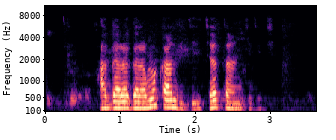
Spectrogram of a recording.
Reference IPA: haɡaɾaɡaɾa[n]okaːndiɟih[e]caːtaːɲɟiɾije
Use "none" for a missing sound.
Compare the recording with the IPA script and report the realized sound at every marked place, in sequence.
m, e

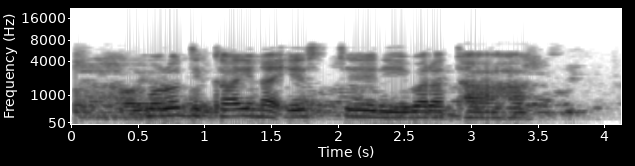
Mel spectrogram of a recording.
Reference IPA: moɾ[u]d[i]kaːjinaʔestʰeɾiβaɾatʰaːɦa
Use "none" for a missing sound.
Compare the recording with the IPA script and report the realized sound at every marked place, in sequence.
o, i

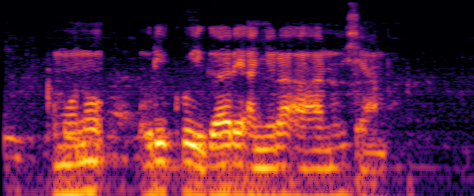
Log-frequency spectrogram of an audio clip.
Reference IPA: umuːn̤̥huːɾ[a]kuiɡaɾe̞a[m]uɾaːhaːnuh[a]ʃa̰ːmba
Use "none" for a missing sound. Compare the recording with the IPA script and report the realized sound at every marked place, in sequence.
i, ɲ, i

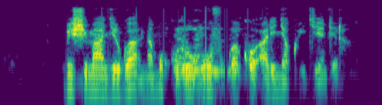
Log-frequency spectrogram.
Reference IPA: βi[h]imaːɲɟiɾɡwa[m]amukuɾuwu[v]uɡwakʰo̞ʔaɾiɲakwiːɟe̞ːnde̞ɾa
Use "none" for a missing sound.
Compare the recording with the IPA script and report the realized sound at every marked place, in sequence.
ʃ, n, v

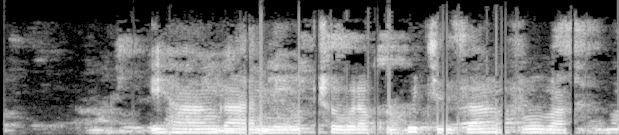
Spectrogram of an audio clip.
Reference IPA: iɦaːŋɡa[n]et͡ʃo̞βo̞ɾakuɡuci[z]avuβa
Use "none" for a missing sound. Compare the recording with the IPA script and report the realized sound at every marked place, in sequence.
n, z

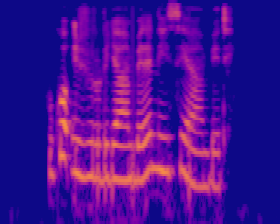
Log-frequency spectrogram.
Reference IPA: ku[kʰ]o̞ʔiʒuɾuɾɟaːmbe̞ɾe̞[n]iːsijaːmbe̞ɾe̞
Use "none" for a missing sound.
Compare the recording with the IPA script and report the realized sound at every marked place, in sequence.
k, n

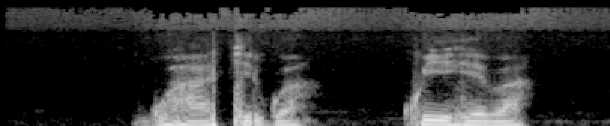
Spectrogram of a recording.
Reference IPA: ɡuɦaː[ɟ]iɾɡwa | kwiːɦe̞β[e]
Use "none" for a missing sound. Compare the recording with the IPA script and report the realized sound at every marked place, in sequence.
c, a

